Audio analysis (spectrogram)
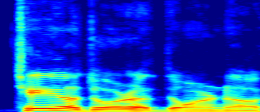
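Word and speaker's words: Theodor Adorno: is so barbaric but theodore adorno i'll use the german pronunciation teodora dorno he was also the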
